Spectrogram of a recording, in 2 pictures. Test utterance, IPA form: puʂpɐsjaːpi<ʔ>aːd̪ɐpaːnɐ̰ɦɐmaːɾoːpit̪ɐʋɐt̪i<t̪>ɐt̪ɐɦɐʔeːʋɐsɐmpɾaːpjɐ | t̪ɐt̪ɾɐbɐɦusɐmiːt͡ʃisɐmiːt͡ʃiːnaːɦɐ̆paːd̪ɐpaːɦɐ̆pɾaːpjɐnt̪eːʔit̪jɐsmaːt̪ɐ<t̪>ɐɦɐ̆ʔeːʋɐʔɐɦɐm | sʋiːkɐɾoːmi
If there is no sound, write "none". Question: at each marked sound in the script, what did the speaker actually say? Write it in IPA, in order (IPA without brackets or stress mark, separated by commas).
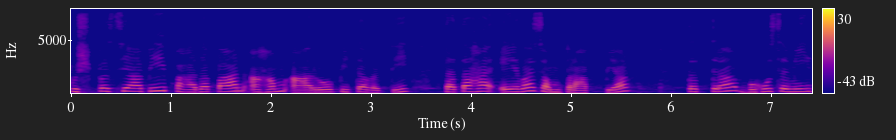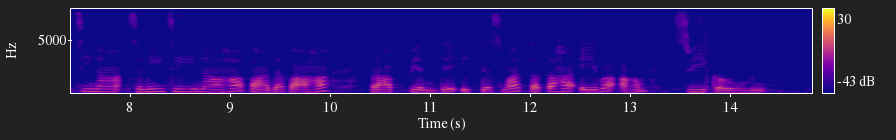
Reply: p, t̪, t̪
